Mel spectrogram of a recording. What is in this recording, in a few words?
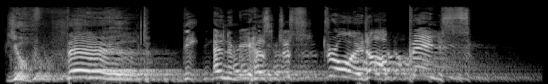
announcer rocket launch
